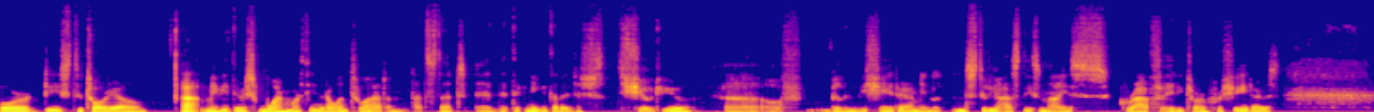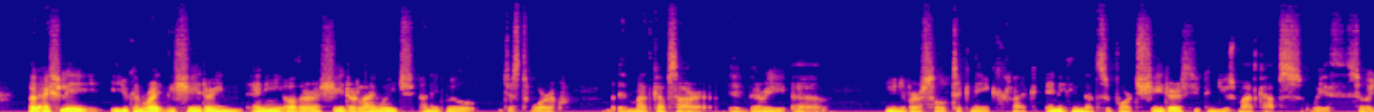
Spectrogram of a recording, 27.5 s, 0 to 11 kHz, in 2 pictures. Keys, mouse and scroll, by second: 13.0-18.1 middle drag.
